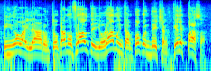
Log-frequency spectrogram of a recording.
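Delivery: mock young man hailing his friend; youth calling to a friend. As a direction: shout across the plaza to a buddy. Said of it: "y le dice a su socio".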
